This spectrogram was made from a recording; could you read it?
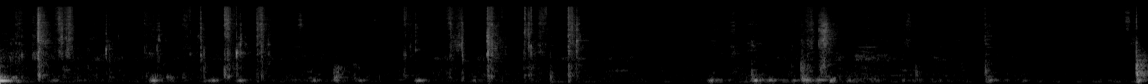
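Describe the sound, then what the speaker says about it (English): Tarot cards shuffled by hand in repeated bursts of crisp riffling and slapping, with brief pauses between, close and fairly clear. "I'm going to throw some cards down on it."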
